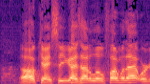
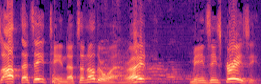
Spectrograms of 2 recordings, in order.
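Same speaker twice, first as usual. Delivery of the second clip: ordinary talk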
